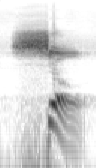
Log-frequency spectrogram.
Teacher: the tip of the tongue touches to the alveolar ridge and the body of the tongue approaches to the hard palate. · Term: palatoalveolar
